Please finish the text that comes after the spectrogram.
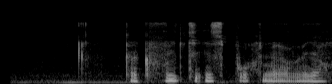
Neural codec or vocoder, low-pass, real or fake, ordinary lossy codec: none; 7.2 kHz; real; none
